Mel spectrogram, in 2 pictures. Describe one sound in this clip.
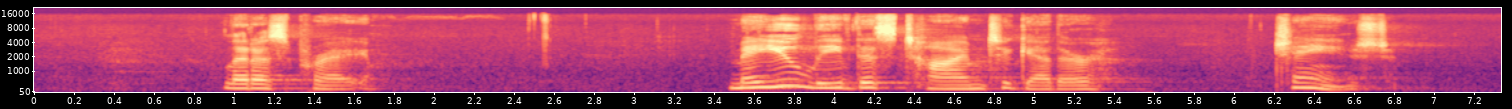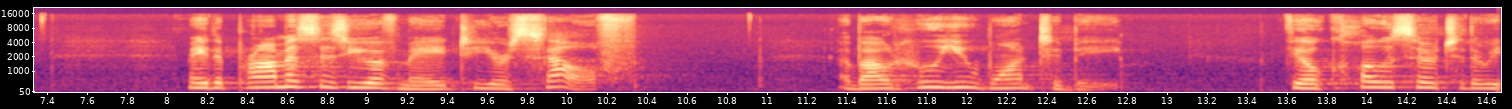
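An older woman speaks calmly into a microphone in a large echoing hall.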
